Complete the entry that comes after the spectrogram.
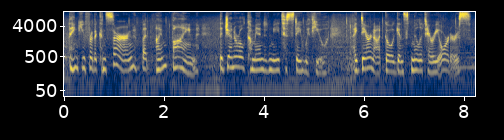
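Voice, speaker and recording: A woman's voice: mid-range voice, fairly even intonation, normal speed, over music, close to an everyday voice. A woman voicing a polite, brave, well-traveled young envoy in a video game, courteous and composed. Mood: polite, reassuring. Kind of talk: English video game voice acting.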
